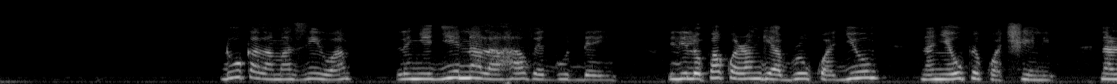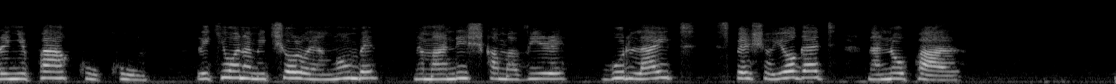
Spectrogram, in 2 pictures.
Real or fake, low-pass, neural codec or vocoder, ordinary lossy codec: real; 7.2 kHz; none; Opus, 16 kbps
